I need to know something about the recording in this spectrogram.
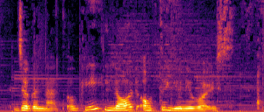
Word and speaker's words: Jagannath: Lord Garuda and Gajanath. Sorry, Jagannath. I'm so sorry to pronouncing it wrong. Jagannath, okay?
